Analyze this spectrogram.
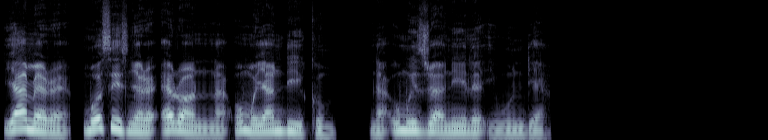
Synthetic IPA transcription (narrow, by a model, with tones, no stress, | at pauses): ja˦me˨ɾe˨mo˦si˨s̬ɲe˨ɾe˨ʔe˦ɾɔ˨n̩˨na˨ʔʊ˦mʊ˨ja˦n̩˦dɪ˦i˨ku˨m̩˨ | na˨ʔu˦mʊ˦i˦zre˨lniː˦le˦ʔi˨wu˨n̩˦dɪ˦a̰˨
